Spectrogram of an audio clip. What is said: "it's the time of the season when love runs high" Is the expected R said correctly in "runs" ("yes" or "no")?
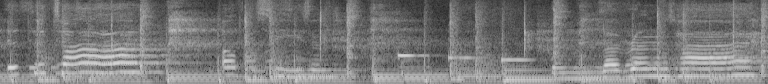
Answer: yes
